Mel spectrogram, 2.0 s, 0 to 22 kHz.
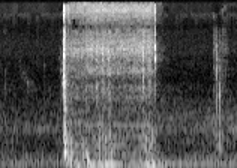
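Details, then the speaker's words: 2009 Toyota Venza AWD driver's power seat moving forward (backward is quiet): low motor whir with sharp clunk at start and jolt later as the motor jumps; loose motor mounting Allen screws, fix by tightening them. "all you got to do is tighten down those two Allen wrench screws and that'll take care of the problem"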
